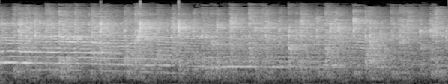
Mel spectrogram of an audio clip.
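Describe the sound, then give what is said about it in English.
A clapping sound effect played from software: dense, steady crowd applause fills the whole clip, a continuous wash of many hands clapping at once at a fairly even loudness, with no voices speaking over it. “Uh, oh, by the way, I'm about to do some claps because I want to applaud everybody.”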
